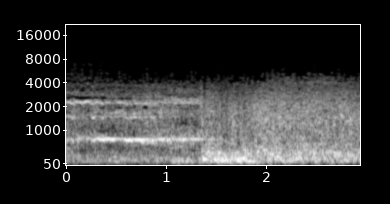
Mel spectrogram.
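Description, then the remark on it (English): A taxi cab crash as it reaches the Bismarck Hotel in late midtown city traffic: a steady high screech gives way after about a second to a loud, rumbling burst of crunching noise that holds on to the end, with no voices. “Craven climbed slowly out of the wrecked cab, pressing a handkerchief to his forehead where it had crashed against the cab door at the impact.”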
